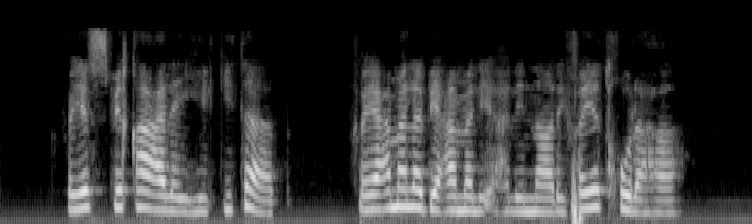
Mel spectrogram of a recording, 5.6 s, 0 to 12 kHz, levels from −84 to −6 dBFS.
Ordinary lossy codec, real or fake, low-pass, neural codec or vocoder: AAC, 32 kbps; real; 7.2 kHz; none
